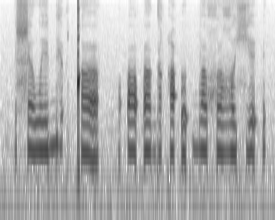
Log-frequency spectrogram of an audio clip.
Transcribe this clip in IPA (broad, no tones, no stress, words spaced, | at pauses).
ɬəwɪ bʲɔʔǃʌ | ʔɔʔʌ ɡɪqʷəʔʊʔ bʌχʷɪʁʷʌçɪʔ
